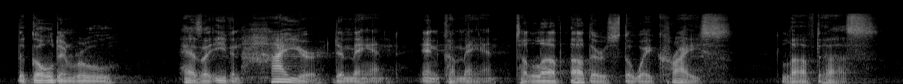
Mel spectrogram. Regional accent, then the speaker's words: St. Louis, Missouri, United States; I was born and raised in St. Louis, Missouri

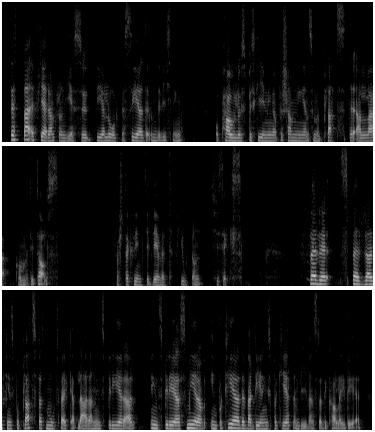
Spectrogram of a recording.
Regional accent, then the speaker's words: Sweden

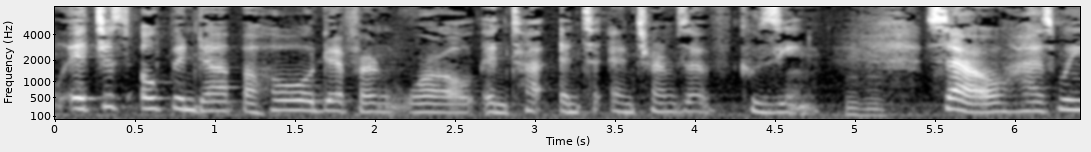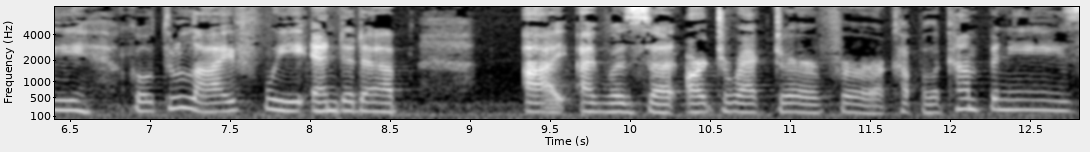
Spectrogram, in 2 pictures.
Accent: Los Angeles, California, United States; We're Californians. I grew up in East L.A.

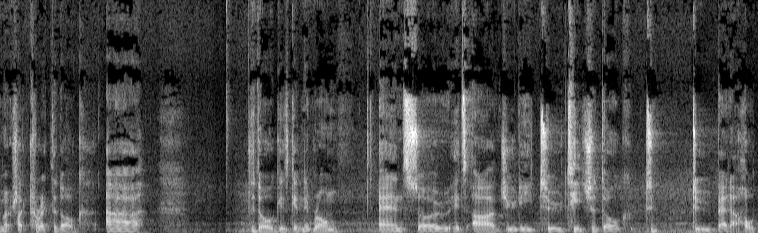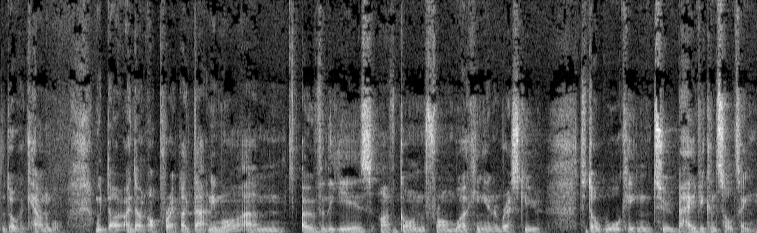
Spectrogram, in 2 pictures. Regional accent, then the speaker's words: Midlands, United Kingdom; now in Sydney, Australia; growing up in Midlands, England

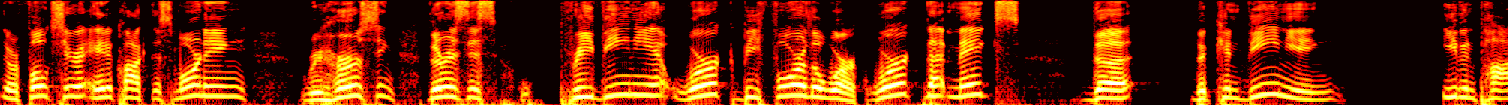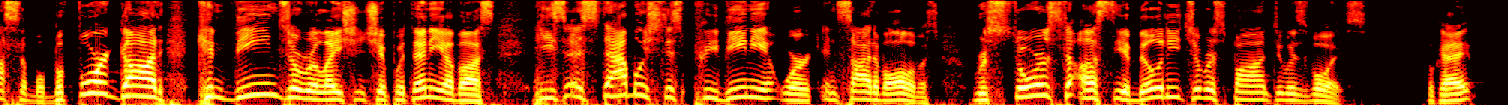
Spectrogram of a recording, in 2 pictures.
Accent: Owosso, Michigan, United States; moved away as an adult; now in Rapid City, United States; I'm from Michigan. I grew up in Owasso, Michigan, right in the middle of the state

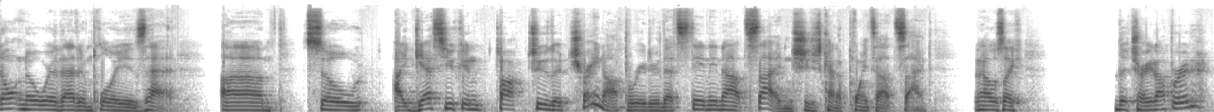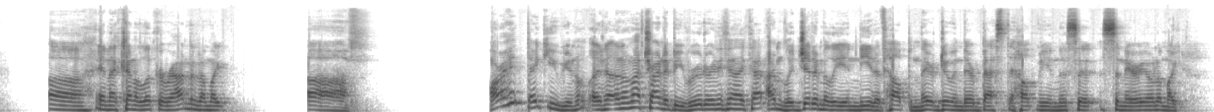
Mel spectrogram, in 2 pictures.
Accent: United States; I'm an American

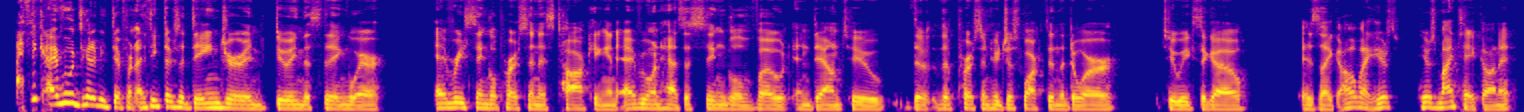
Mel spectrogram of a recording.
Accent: Weatherford, Texas, United States; moved away as an adult; also born or lived in New York; now in Portland, United States; I grew up in Texas in a tiny little town, about an hour and a half outside of Dallas, west, this tiny little place called Weatherford, Texas.

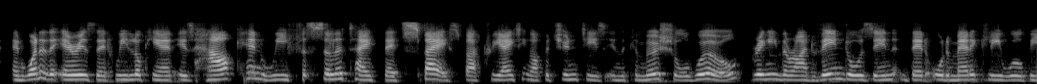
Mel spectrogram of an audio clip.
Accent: South Africa; moved away as an adult; I moved from South Africa about 6.5 years ago. And I really did build my portfolio up in South Africa, and I got a good understanding of how real estate works.

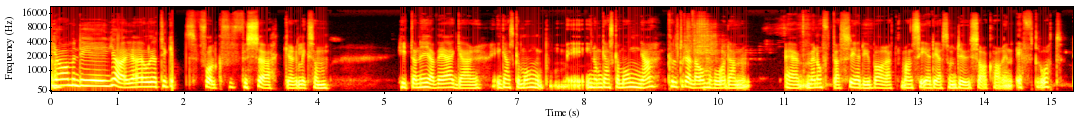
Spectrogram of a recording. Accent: Villshärad, Halland County, Sweden; Villsärad, där jag är uppvuxen

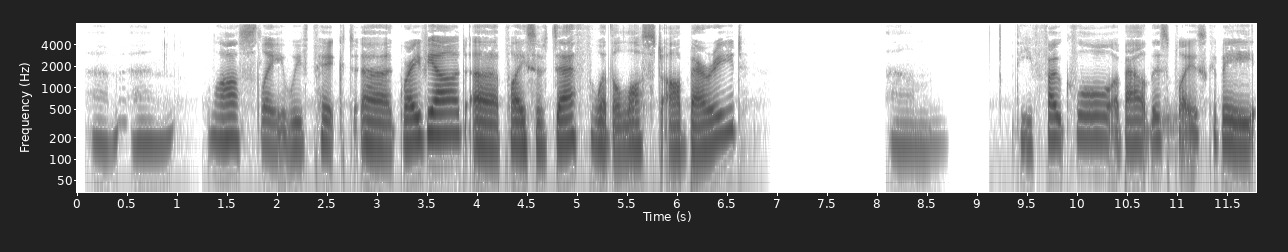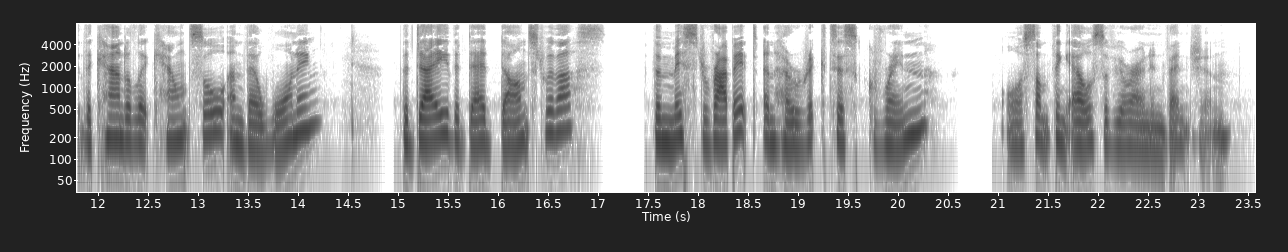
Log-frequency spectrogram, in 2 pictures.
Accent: England, United Kingdom; I'm English

